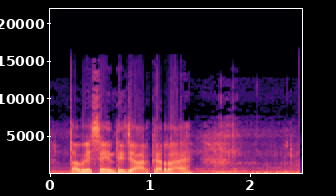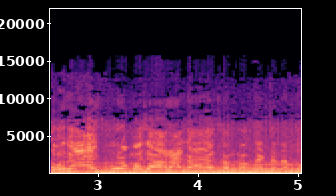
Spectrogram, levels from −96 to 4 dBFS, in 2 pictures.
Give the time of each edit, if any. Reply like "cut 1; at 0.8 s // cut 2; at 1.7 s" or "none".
cut 1; at 2.4 s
